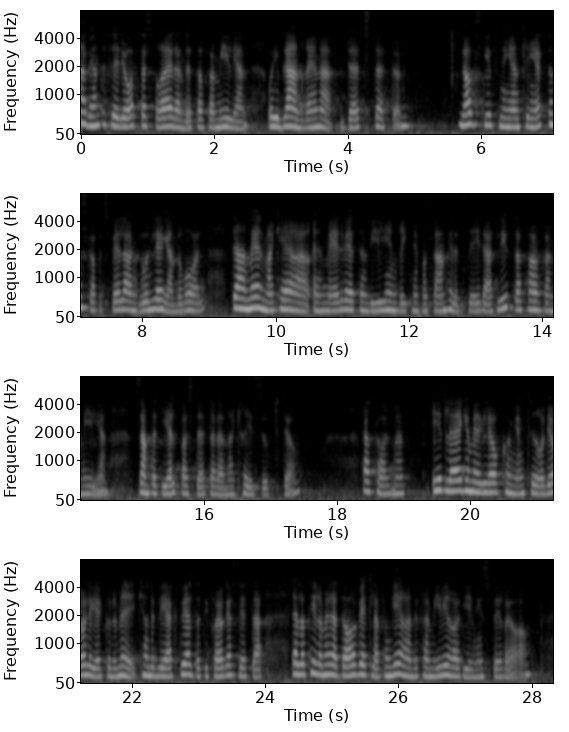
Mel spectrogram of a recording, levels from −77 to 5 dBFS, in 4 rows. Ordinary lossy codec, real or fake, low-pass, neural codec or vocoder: none; fake; none; codec, 16 kHz, 8 kbps, FunCodec, trained on LibriTTS, 25 frames a second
